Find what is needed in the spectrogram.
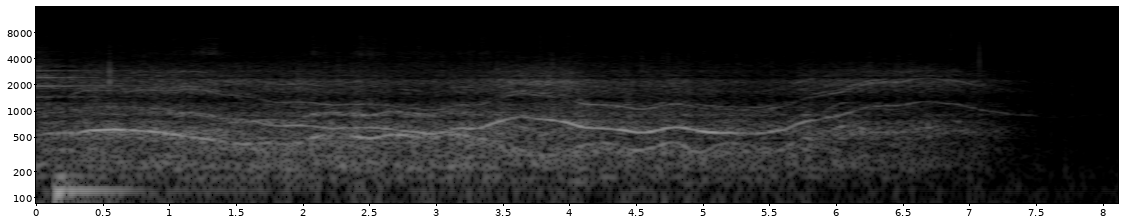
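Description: Eerie wailing sound, a few tones gliding slowly up and down together like a ghostly moan, fading out near the end.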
